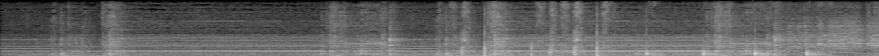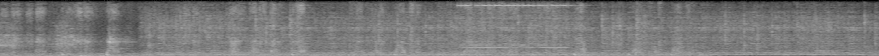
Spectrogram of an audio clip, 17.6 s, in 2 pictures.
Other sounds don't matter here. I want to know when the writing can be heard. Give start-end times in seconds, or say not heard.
4.3-15.9.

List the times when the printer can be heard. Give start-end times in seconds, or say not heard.
0.0-17.5.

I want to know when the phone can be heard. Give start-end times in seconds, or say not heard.
13.2-14.6.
